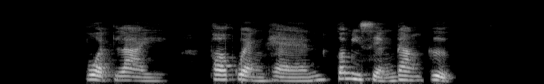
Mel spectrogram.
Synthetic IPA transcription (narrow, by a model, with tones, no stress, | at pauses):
pu˨˩ət̪̚la˨˩j | pʰɔ˧kwɛ˨˩ŋkʰɛː˩˦nkɔː˥˩miː˧si˩˦əŋda˧ŋkɯ˨˩p̚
